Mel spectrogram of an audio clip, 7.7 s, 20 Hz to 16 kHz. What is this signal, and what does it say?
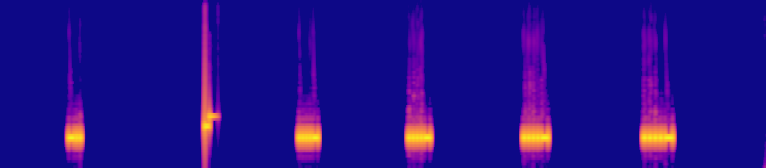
Morse code, heard as a keyed tone, about 56 wpm, spaced as for 9 wpm, 700 Hz. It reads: D 4444
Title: Speed-Racing Single Letter-Number 45wpm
